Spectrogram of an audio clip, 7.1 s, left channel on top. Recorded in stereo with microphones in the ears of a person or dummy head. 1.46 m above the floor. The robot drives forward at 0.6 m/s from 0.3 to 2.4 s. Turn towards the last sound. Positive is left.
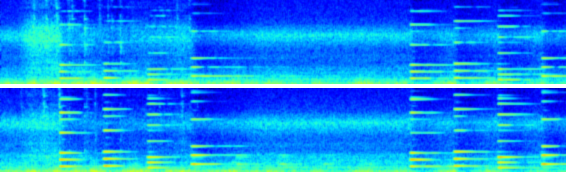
turn(degrees=-35)  # may be behind; listen again after turning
